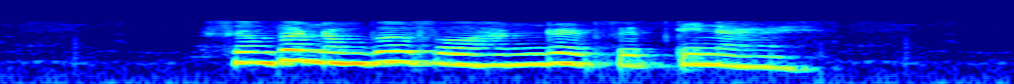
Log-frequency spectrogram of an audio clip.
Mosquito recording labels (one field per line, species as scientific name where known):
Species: no mosquito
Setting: cup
